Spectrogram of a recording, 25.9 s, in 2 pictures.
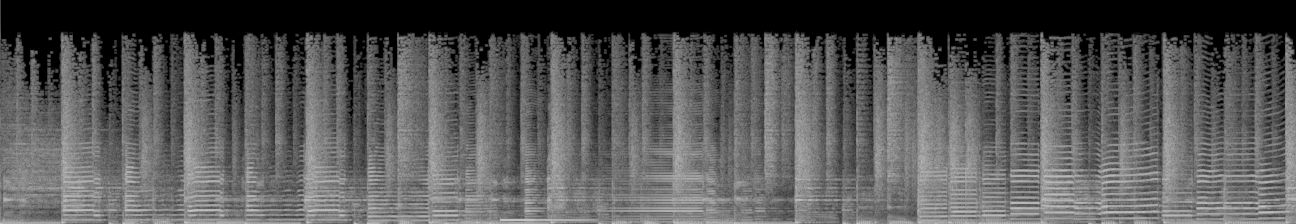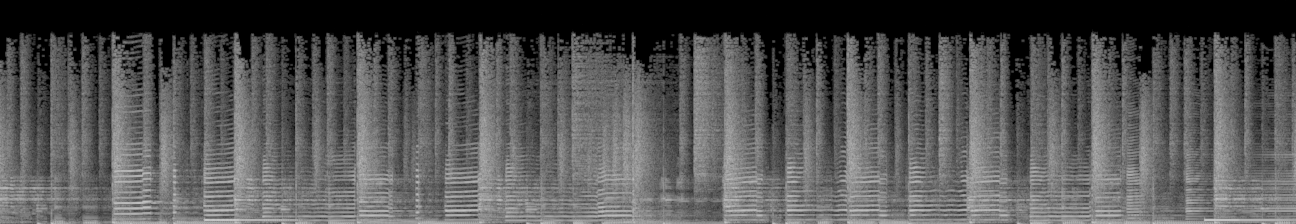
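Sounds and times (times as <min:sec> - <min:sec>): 
funk music: 0:00.0 - 0:25.9.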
